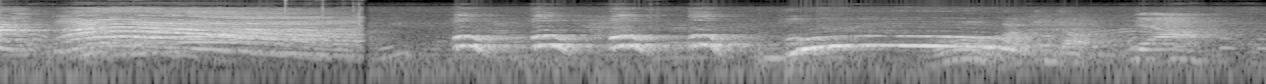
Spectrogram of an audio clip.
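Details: Captive parrot at Safari World in Bangkok talking: a long harsh screechy note, then five evenly spaced laugh-like syllables, then a drawn-out falling whistle-like call and a final raspy burst.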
